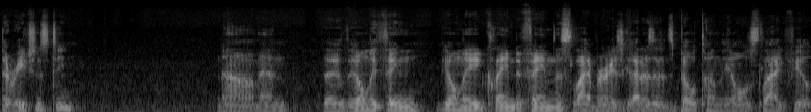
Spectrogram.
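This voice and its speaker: Putting on a character voice, a man speaks raspy and fairly low at a moderate pace, with long, frequent pauses. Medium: actual play. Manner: casual, rambling, filler-heavy.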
